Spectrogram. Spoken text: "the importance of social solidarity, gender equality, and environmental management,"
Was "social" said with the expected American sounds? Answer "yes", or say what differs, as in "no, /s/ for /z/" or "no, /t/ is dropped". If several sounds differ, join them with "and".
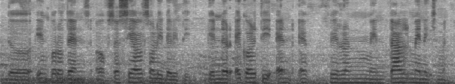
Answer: no, /s/ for /ʃ/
